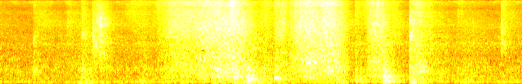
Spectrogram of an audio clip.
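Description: Cardboard packaging being handled and moved about: a rustling, scraping noise through the middle with several dull thumps.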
